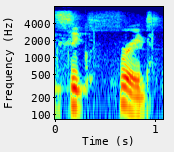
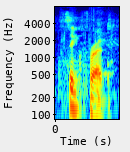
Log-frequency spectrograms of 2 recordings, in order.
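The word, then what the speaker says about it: Sigfred: we've done avengers gaming i keep saying siegfried fried siegfried and he seek fred okay is it i've i've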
